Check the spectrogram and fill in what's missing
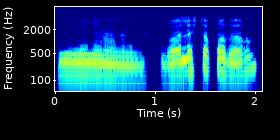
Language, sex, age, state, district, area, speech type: Bengali, male, 18-30, West Bengal, Birbhum, urban, conversation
